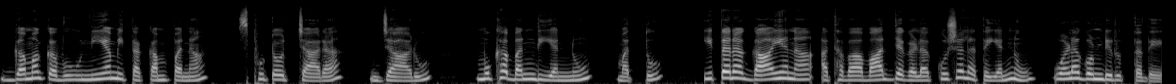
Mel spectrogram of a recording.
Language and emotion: Kannada, neutral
